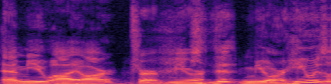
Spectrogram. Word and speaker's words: Muir: think was his name, Muir, like Muir Woods. It's in. Oh, yeah. Is it Muir? Is that pronounced M-U-I-R?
